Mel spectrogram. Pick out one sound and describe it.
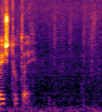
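A young man speaks briefly and close into a headset microphone.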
